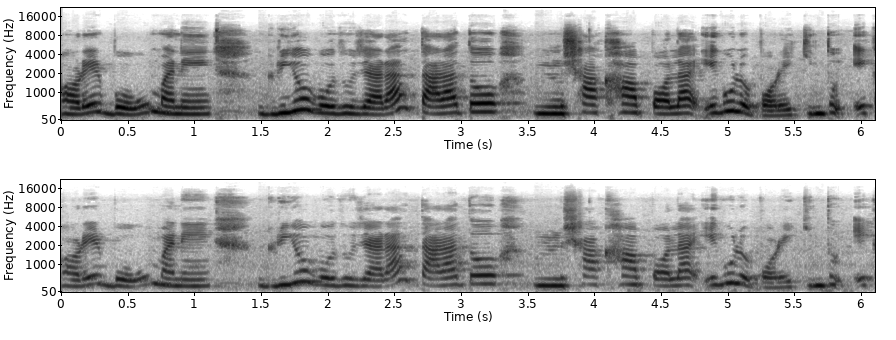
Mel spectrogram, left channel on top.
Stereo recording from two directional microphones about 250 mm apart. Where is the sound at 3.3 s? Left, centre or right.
Centre.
